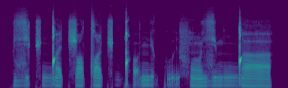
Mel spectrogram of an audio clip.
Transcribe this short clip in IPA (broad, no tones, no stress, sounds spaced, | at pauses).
zʲ o t͡ʃ ŋ͡ǃ a t͡ʃ e tˤ ɯ t͡ʃ ǃʼ ɔ̰ nʲ ɤ kʷ ḭ f õ zʲ ɯ m ŋ͡ǃ a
